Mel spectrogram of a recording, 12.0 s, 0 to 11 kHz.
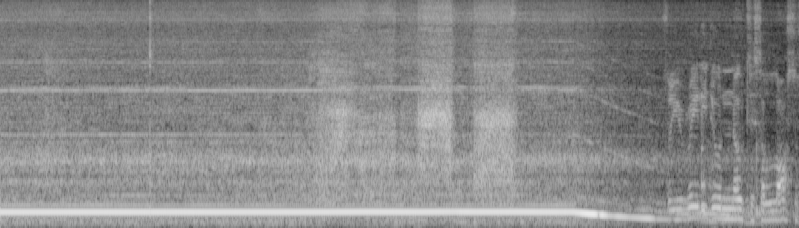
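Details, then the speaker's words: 1961 Bylock coffee table vacuum cleaner: a steady high motor whine runs evenly, then winds down at switch-off; suction is weak because the old hose leaks air, and adding tubes loses even more. "this thing just leaked so much air you lose so much suction through there just seems to be so much lost suction from this end then there is down at this end when I put my hand over it"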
